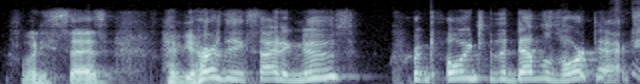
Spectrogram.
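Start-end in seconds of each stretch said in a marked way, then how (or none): 1.2-4.9 very high-pitched, thrilled, excited voice. Quoting a favorite movie line the way the character says it: imitating an excited delivery. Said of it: "he's so excited about it".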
